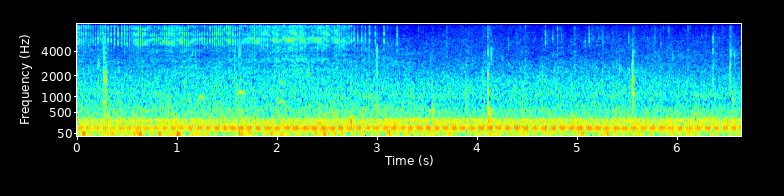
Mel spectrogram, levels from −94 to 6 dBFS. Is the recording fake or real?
real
